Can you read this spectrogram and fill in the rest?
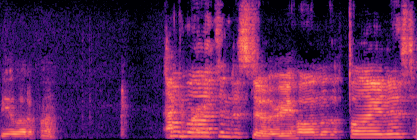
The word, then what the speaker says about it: Tomatin: Established in 1897, Tomatin, to rhyme with satin.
